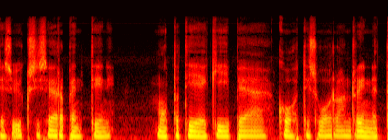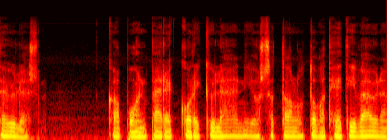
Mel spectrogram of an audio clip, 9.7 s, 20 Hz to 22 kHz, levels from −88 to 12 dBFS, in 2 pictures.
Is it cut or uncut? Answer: uncut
